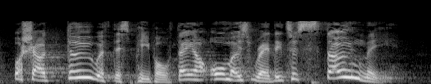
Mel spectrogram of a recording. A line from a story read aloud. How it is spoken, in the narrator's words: Moses cried to the Lord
